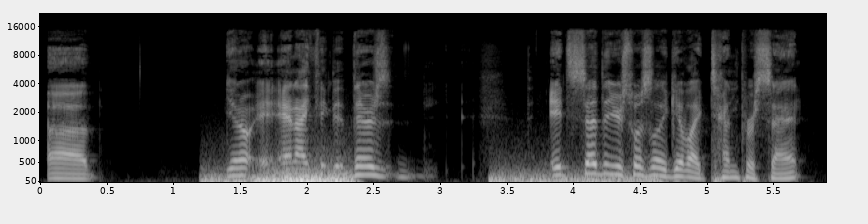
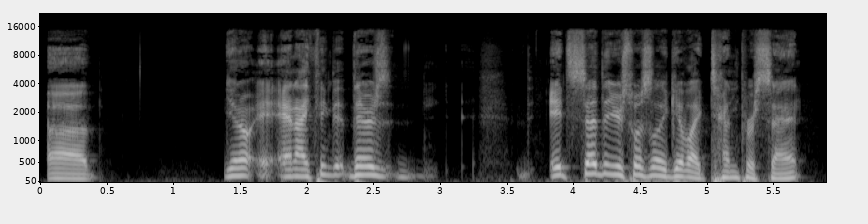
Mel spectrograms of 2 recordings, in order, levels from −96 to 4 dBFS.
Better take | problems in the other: second | wind noise on the microphone; occasional gusts; from 1 to 2.5 s and from 3.5 to 4.5 s; 10 dB below the speech

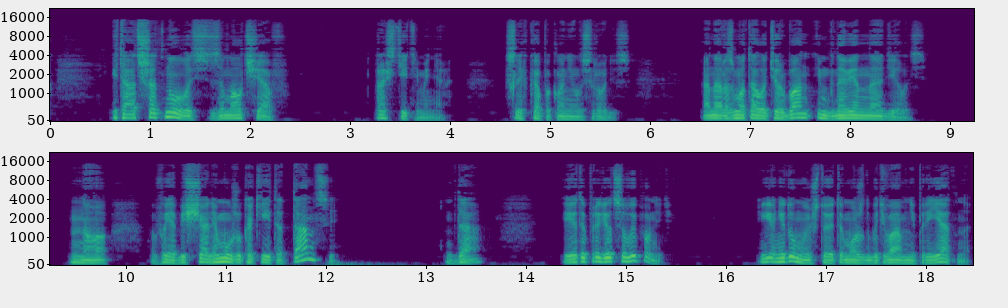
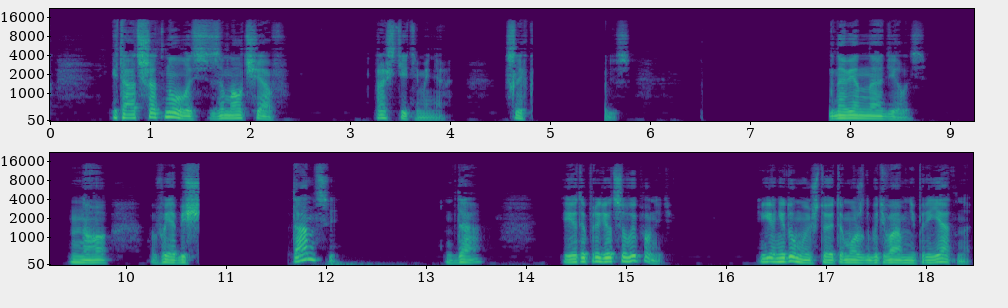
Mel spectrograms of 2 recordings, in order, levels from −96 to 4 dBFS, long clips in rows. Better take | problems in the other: first | audio cutting out; at 5 s for 0.5 s, at 6.5 s for 1.5 s and at 11 s for 1 s

